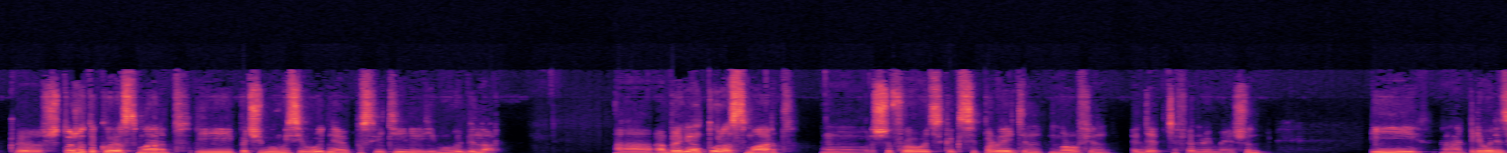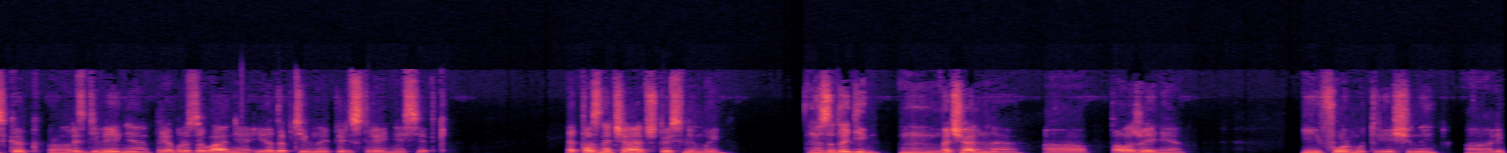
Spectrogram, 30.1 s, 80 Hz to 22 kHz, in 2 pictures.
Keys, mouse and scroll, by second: 0.2-0.9 scroll, 1.2 scroll, 6.7 ctrl+2, 12.7 click.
